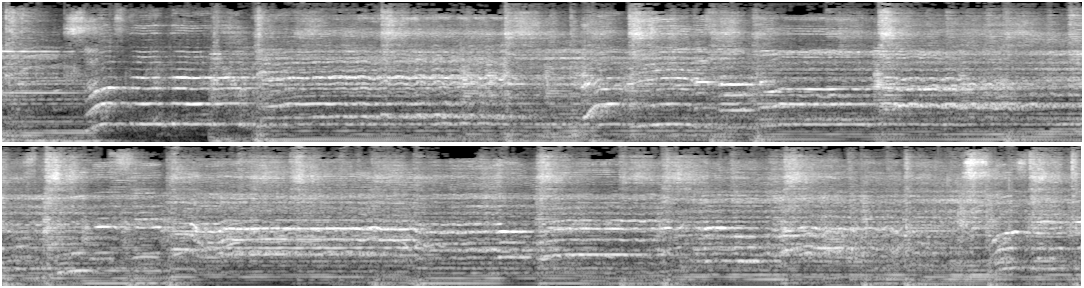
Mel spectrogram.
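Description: A live blues song: a woman sings held, gliding notes over a steady band accompaniment, with more voices joining in.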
